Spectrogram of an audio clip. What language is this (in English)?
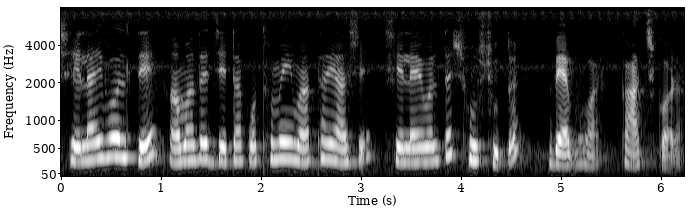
Bangla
